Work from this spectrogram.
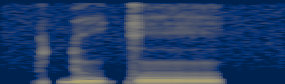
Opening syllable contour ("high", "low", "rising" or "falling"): falling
